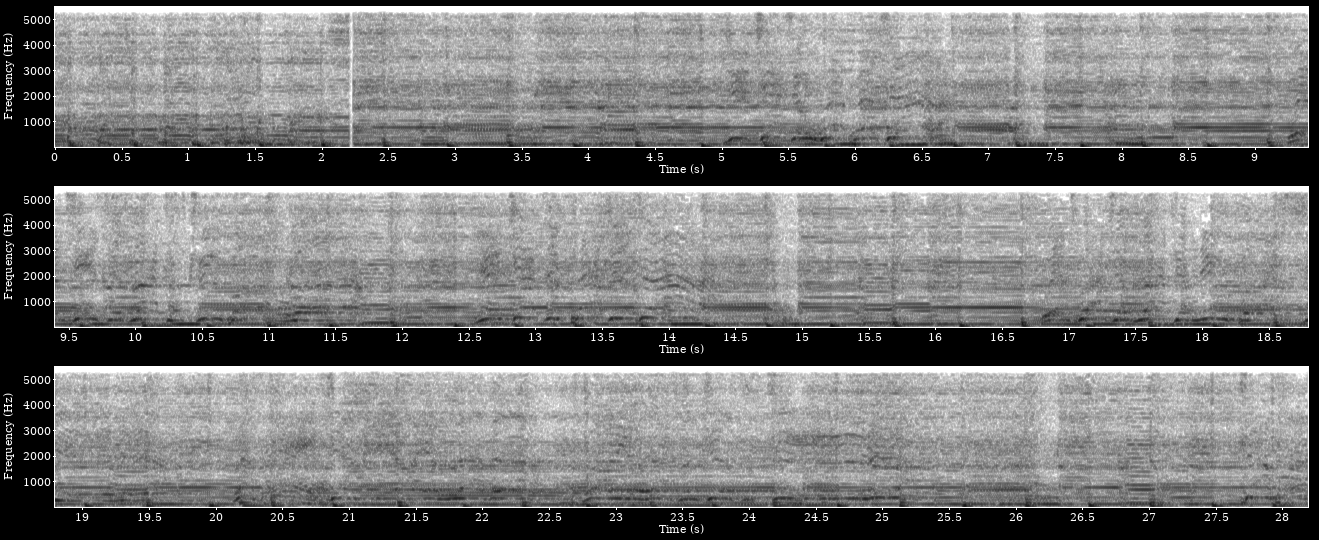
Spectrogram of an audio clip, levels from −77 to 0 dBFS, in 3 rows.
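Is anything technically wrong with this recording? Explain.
No, nothing technically wrong can be heard anywhere in the clip.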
